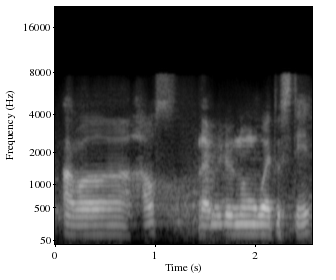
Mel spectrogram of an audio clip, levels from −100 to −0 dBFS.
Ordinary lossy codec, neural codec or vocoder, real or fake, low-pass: none; codec, 16 kHz, 1 kbps, X-Codec, HuBERT features, trained on balanced general audio; fake; none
